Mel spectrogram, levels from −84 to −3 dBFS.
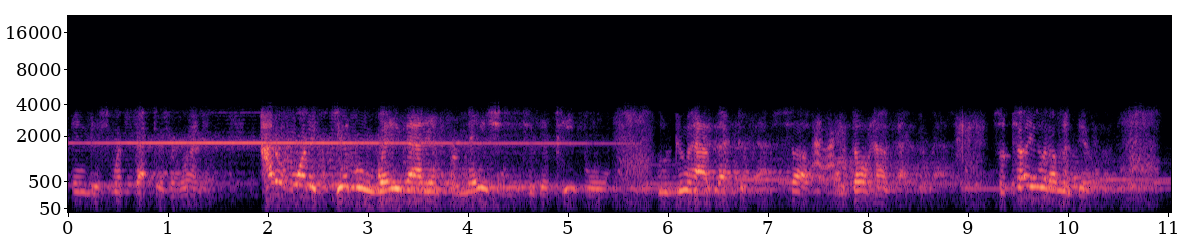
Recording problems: phone-call audio; poor line; nothing above 3.5 kHz
room echo; slight; dies away in 1.9 s
off-mic speech; somewhat distant
background music; loud; throughout; 7 dB below the speech
animal sounds; noticeable; throughout; 15 dB below the speech

